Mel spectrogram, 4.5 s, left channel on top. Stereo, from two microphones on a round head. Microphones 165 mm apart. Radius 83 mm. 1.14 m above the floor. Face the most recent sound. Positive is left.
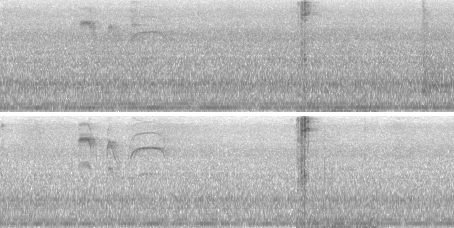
turn(degrees=-30)  # may be behind; listen again after turning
